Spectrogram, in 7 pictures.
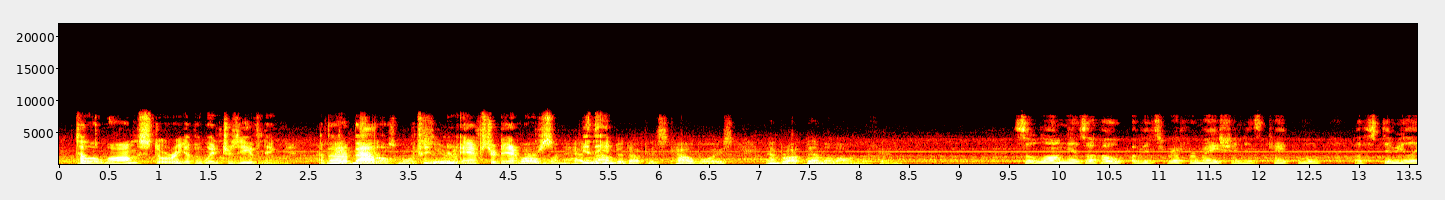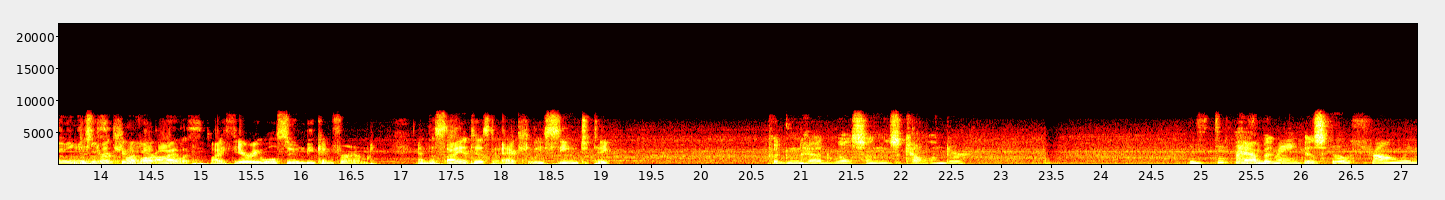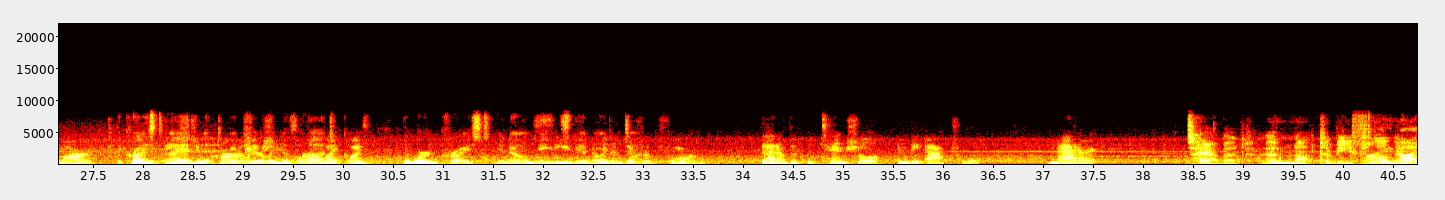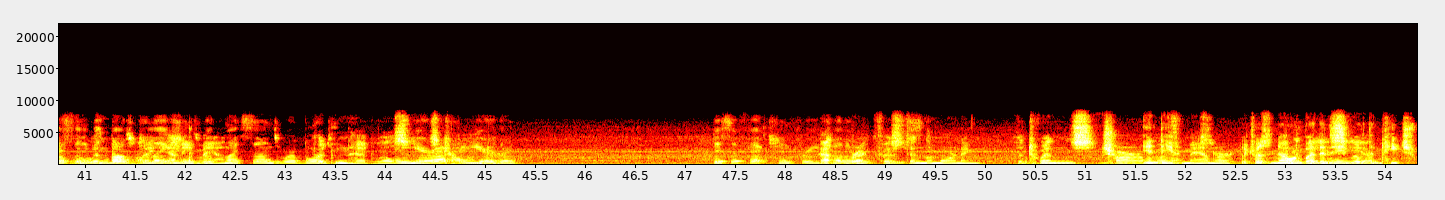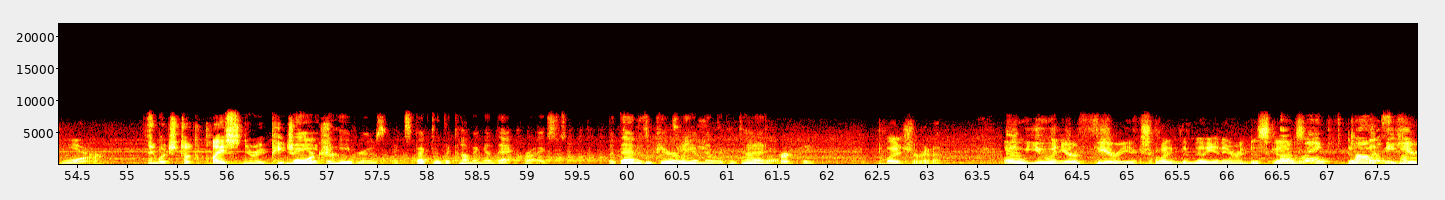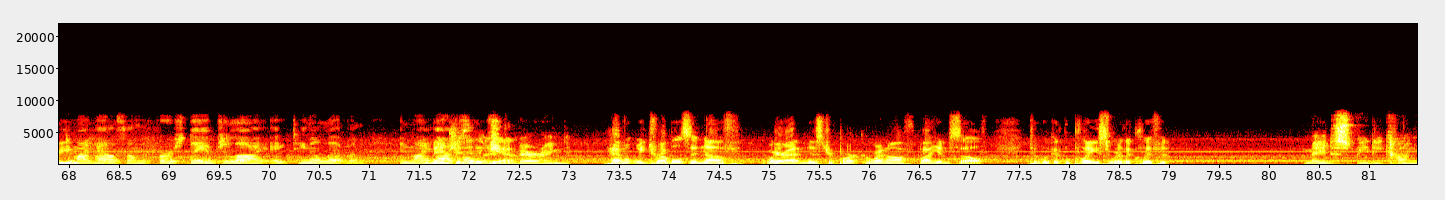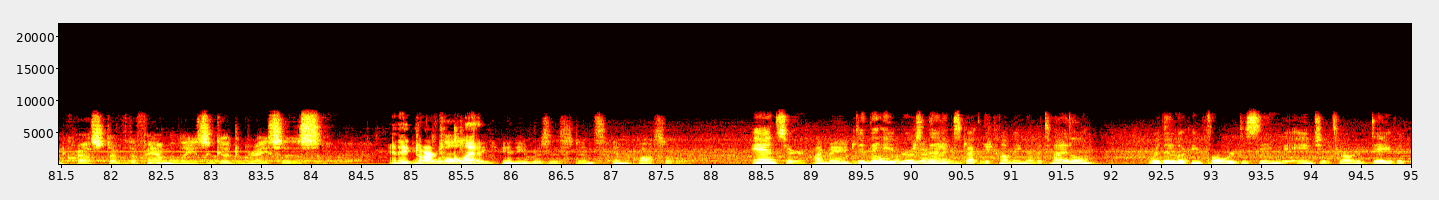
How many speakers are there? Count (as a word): seven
